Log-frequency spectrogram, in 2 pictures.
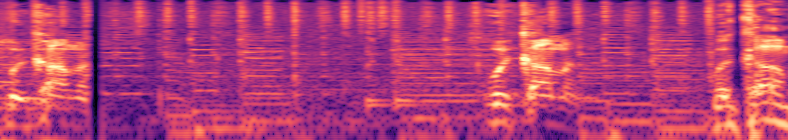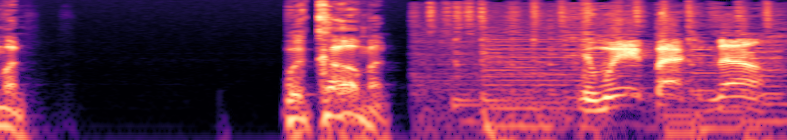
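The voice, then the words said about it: Impersonation of another man's voice. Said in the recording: “Can you impersonate him? He's an easy he's an easy one to impersonate.”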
